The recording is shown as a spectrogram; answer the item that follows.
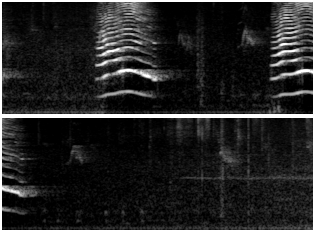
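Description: A bird calls loudly twice, about two seconds apart; each call is short and rises, then falls in pitch.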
